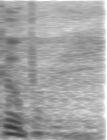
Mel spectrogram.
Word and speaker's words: Cowper: It's spelled Cowper, but it said Cooper.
